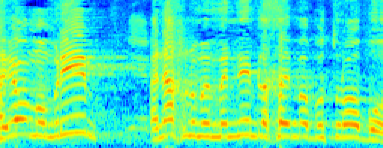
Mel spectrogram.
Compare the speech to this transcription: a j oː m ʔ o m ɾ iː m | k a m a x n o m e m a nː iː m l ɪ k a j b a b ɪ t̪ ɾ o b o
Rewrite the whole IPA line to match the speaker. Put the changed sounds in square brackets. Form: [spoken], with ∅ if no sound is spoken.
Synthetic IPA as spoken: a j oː m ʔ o m ɾ iː m | [ʔ] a [n] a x n [u] m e m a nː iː m l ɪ [x] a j [m] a b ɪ t̪ ɾ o b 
